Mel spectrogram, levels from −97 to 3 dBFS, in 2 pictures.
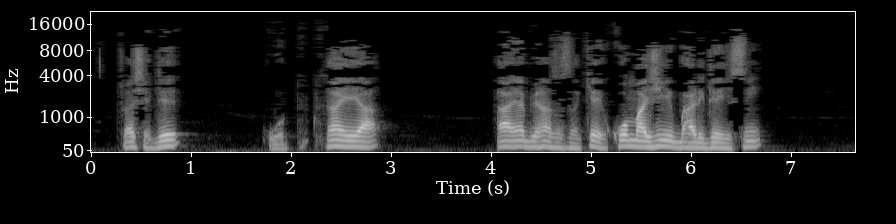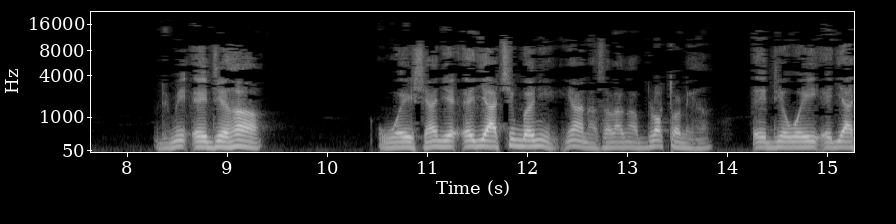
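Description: Across the whole speech clip there is a washy, ringing quality with hiss that swells and fades with the signal, likely from WMA compression whose heavy damage fits a bitrate around 32 kbps. Unlike broadband noise, the hiss tracks the sound rather than sitting steady underneath.

Pre-echo appears at 0.63 to 0.68 s (48 ms), at 13.40 to 13.44 s just after "a nasala gna blood" (40 ms), and at 14.24 to 14.27 s (37 ms). Quantisation noise sized for a sharp attack smears into the quiet stretch before it, so a brief hiss leads each onset and the attack itself sounds soft. Unlike a click or a reverb tail, this noise comes before the attack, not after.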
